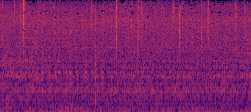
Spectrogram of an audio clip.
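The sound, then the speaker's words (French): Steady rain hisses continuously, with scattered sharper drops splashing and tapping, as water pours down inside a room through a broken skylight. No voices. “je vous le dis, je, je vois bien, je suis devant, ça pleut à l'intérieur là.”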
